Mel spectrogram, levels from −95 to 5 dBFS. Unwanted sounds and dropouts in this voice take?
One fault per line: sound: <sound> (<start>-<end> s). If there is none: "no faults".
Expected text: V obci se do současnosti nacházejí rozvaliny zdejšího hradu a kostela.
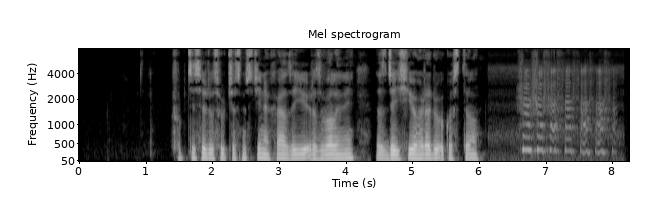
sound: laugh (6.5-8.1 s)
